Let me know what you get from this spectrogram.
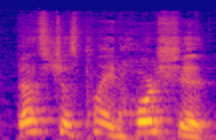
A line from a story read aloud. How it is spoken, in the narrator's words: Damon shouts, cutting Tina short and losing his professorial detachment altogether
